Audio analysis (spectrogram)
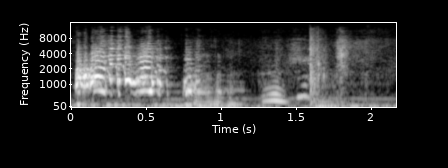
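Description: A turkey gobbles in short, warbling bursts, loud and close at first, then a few quieter calls, with no talk over it.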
